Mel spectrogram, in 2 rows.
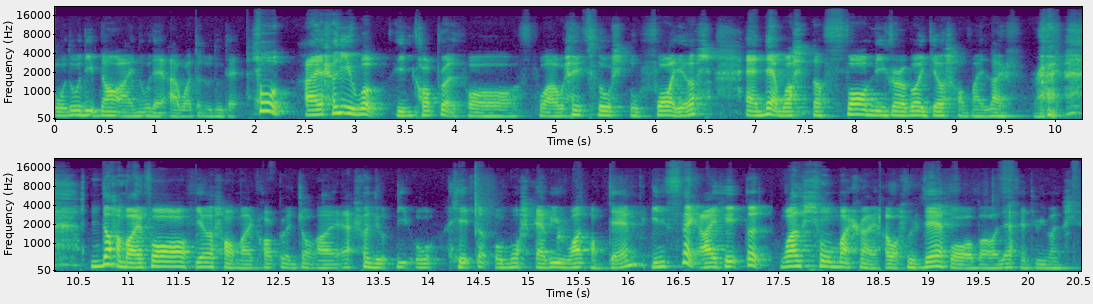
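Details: Adult man born with cleft lip and palate (hole between nose and mouth), palate repaired, numerous facial surgeries from age 13, speech impediment since childhood; cleft palate speech.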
